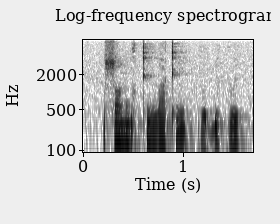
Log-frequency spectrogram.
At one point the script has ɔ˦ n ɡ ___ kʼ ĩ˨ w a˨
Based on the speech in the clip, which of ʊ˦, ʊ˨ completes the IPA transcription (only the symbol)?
ʊ˨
